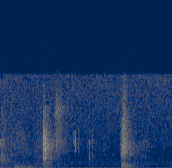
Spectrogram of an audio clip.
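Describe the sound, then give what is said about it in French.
Two dull knocks on a door, less than a second apart, over a low steady hum. “On frappe à la porte.”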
